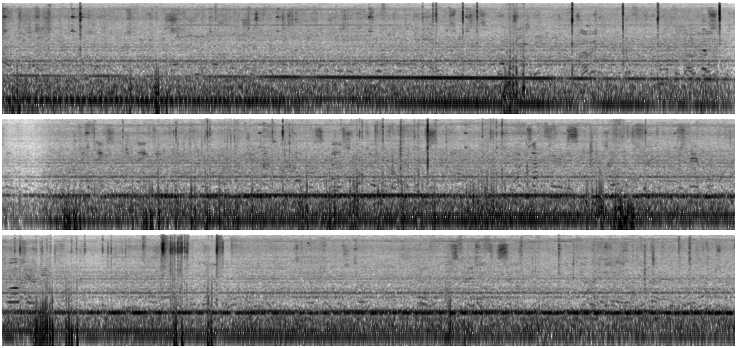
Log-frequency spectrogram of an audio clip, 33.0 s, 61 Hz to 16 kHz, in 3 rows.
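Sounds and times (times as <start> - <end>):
jet engines idling in cabin: 0.0 - 32.9.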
